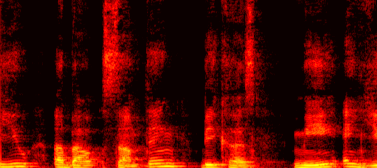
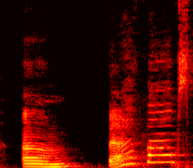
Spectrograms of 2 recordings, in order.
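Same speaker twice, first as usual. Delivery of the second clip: mock-confused tone, much higher pitch; 7 semitones higher than usual. Retelling a confrontation, acting out Whitney's reply, imitating Whitney confused. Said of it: "Whitney was genuinely confused".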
